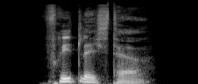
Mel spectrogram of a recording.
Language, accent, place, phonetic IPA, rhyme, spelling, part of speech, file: German, Germany, Berlin, [ˈfʁiːtlɪçstɐ], -iːtlɪçstɐ, friedlichster, adjective, De-friedlichster.ogg
- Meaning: inflection of friedlich: 1. strong/mixed nominative masculine singular superlative degree 2. strong genitive/dative feminine singular superlative degree 3. strong genitive plural superlative degree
